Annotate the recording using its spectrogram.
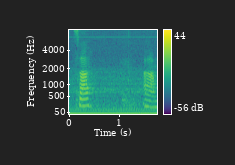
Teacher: where you have a stop and a fricative together as one sound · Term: affricates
